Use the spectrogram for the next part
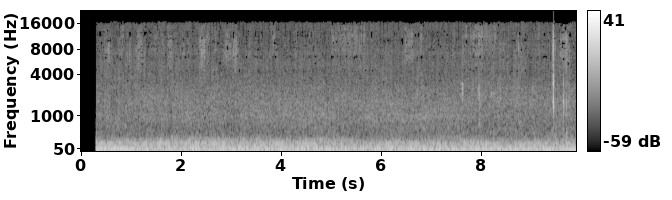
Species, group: Chorthippus brunneus
Orthoptera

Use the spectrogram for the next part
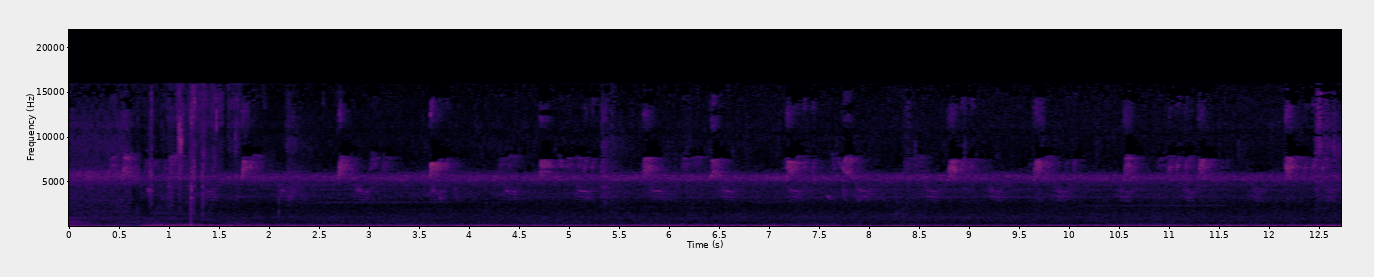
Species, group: Neotibicen pruinosus
Cicadidae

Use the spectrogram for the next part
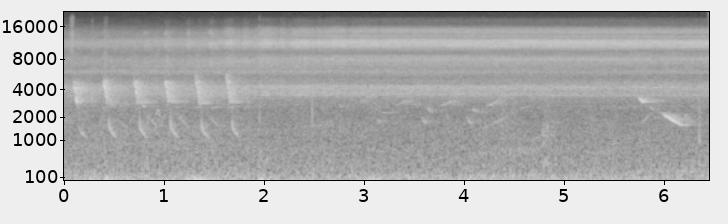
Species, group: Neocicada hieroglyphica
Cicadidae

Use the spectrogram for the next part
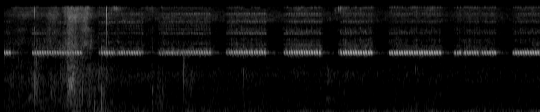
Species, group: Oecanthus pellucens
Orthoptera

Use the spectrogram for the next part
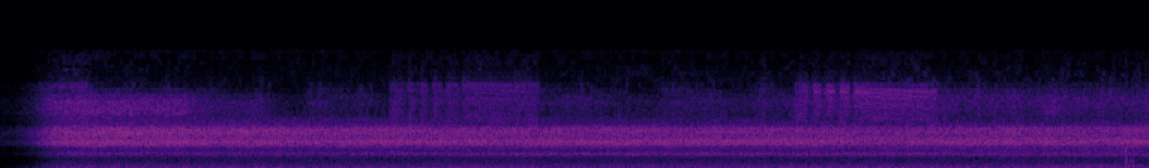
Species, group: Pauropsalta mneme
Cicadidae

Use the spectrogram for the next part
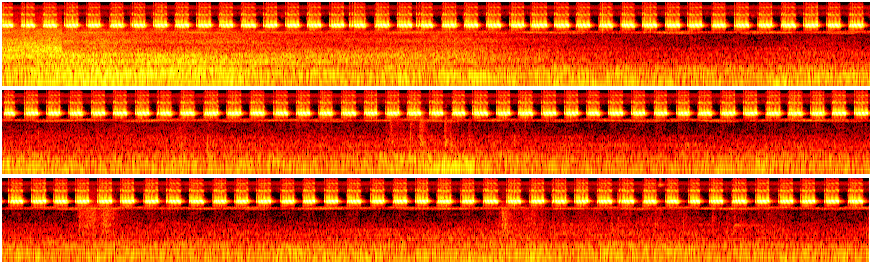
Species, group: Eumodicogryllus bordigalensis
Orthoptera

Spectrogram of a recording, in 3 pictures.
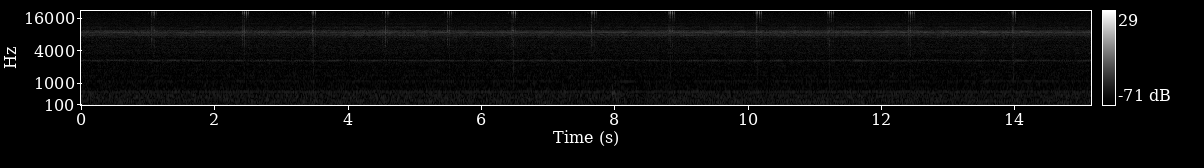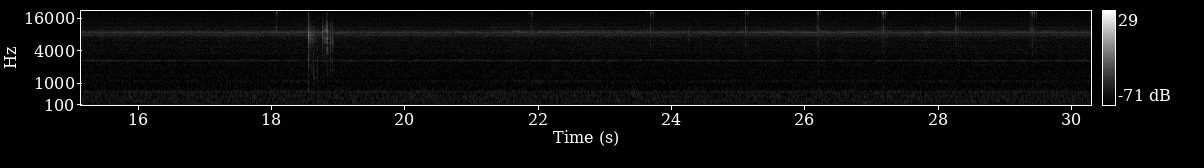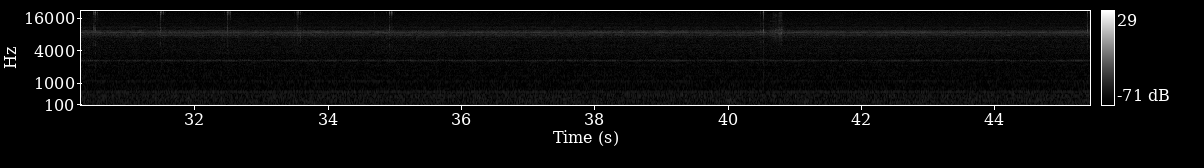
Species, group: Poecilimon ikariensis
Orthoptera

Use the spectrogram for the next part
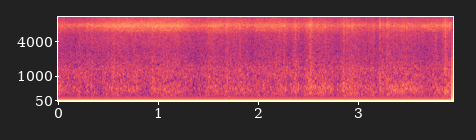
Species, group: Leptophyes punctatissima
Orthoptera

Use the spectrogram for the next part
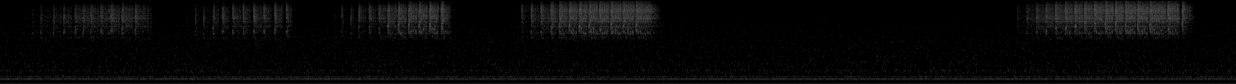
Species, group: Chorthippus biguttulus
Orthoptera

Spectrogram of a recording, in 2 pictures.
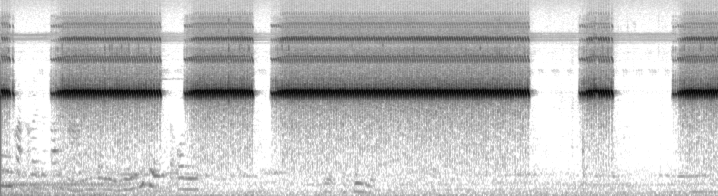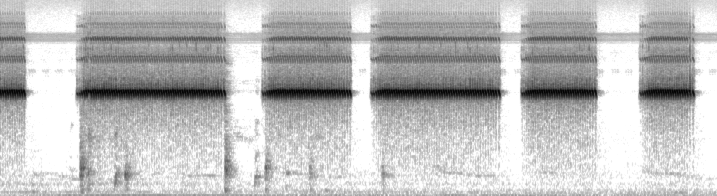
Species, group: Teleogryllus mitratus
Orthoptera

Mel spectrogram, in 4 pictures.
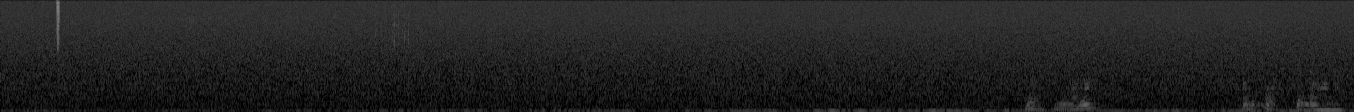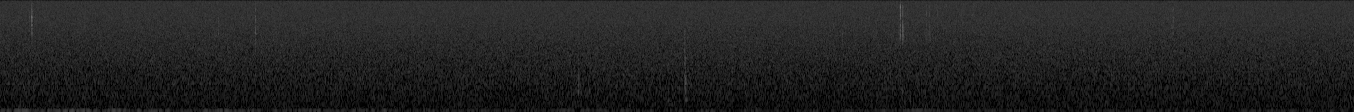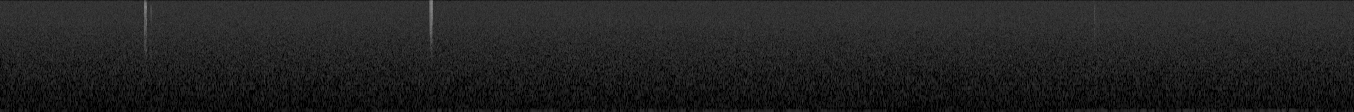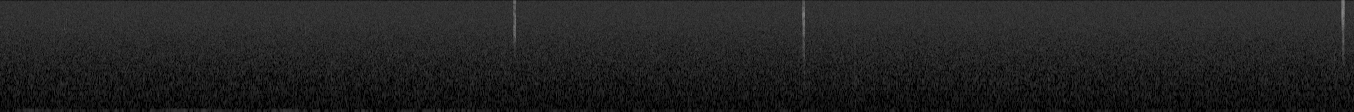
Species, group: Yersinella raymondii
Orthoptera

